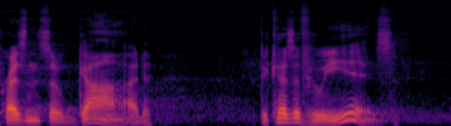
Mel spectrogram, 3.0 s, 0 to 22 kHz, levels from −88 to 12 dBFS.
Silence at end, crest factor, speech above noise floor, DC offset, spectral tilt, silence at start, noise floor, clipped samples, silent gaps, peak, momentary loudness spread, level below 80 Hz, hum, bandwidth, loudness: 0.35 s; 22 dB; 30 dB; under 0.1%; -5 dB/octave; 0 s; -65 dBFS; under 0.1%; none; -16 dBFS; 15 LU; -74 dBFS; none; 19.5 kHz; -36 LUFS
